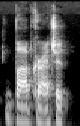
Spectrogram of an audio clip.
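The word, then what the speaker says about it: Cratchit: And the or Cratchet. How do you say that name? Bob Cratchet.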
